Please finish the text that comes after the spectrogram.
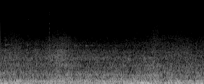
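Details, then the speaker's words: Suzuki Alto Turbo RS automated gearbox driving after gear oil change to Motys M301 ATF; even low drivetrain rumble, no tapping or clunks through first to fourth, smoother, quieter, more responsive shifting. "don't hear the tap noise more now go it's much smoother even in man new mode it's it's much smoother very much more responsive"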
